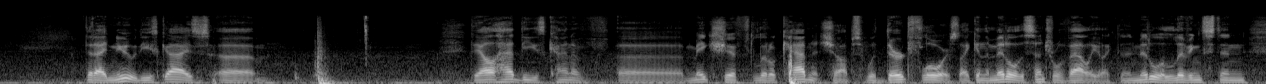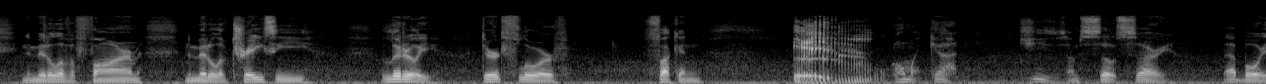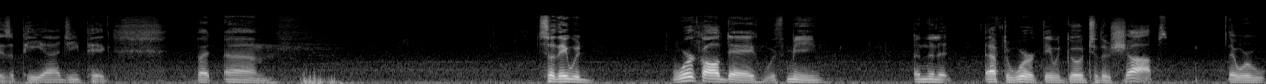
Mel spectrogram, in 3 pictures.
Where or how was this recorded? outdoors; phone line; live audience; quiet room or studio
outdoors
